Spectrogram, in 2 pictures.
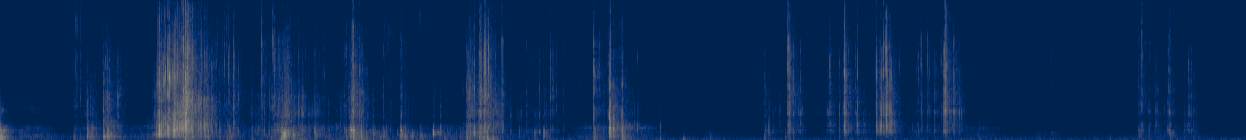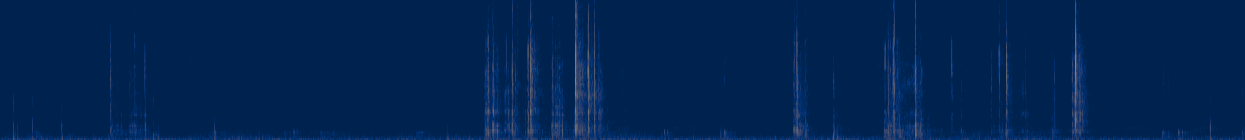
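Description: Small plastic safety eyes being picked out of a clear plastic storage box: irregular rustling, clicking and rattling. It is busiest for the first several seconds, then comes in scattered short bursts.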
